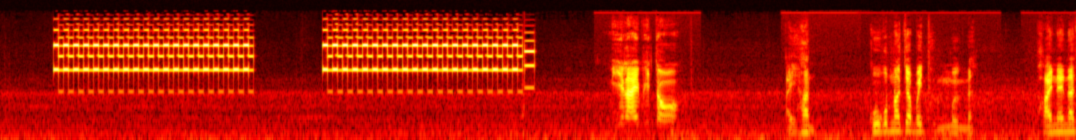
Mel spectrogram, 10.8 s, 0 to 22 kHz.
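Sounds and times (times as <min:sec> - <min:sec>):
trilling electronic ringing of an outgoing phone call: 0:00.5 - 0:02.6, 0:03.2 - 0:05.4
speech: 0:06.2 - 0:06.9, 0:07.8 - 0:10.7.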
